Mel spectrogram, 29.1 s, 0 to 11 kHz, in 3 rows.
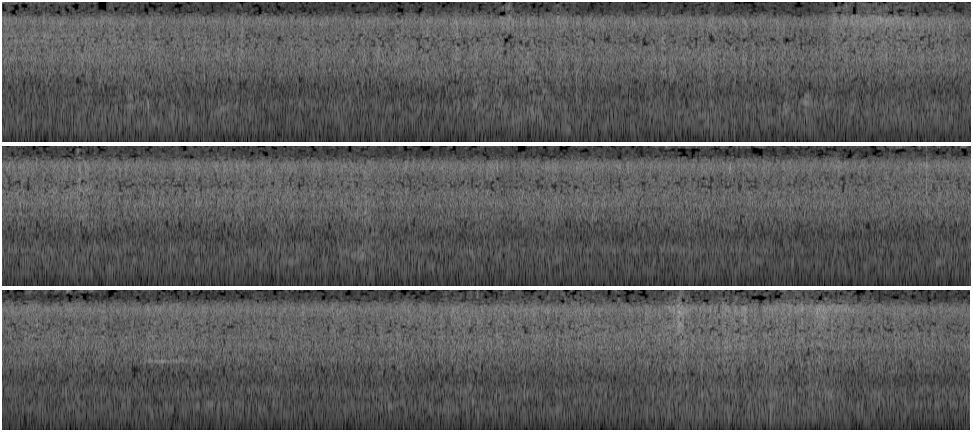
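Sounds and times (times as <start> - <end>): indistinct voices: 0.0 - 29.0.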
